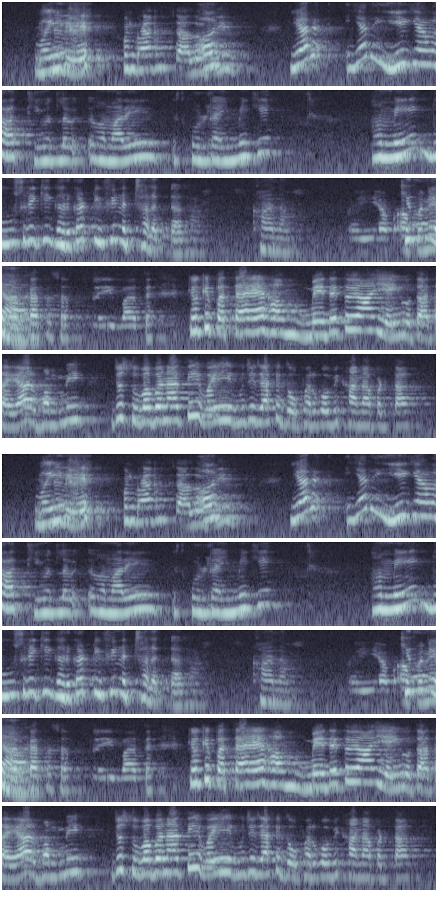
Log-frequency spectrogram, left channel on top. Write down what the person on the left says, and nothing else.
इसलिए
<laughs> मैम चालू
थी
भाई अब
अपने
घर का तो सब सही बात है क्योंकि पता है हम मेरे तो यहाँ यही होता था यार मम्मी जो सुबह बनाती वही मुझे जाके दोपहर को भी खाना पड़ता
